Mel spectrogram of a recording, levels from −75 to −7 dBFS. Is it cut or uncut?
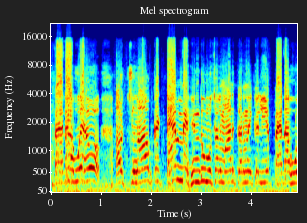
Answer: uncut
